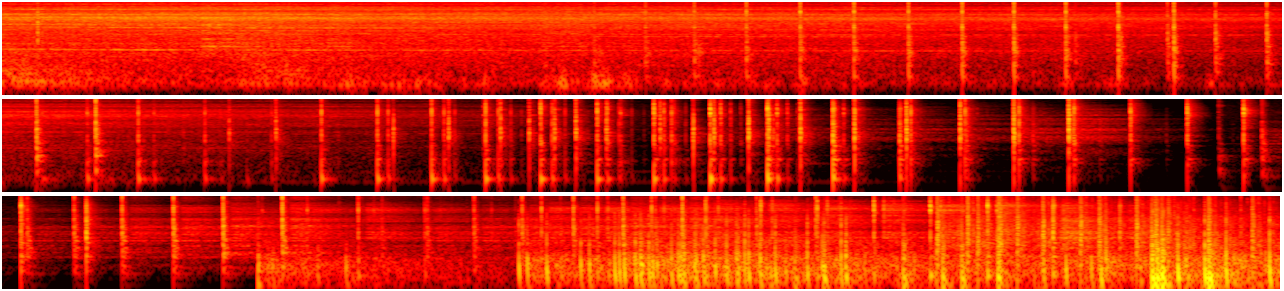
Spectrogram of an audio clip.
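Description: Layered soundscape of found noises: a steady hiss that slowly fades, while sharp clicks come in and grow more frequent, a few each second. Near the end a loud, dense crackling noise starts suddenly and is the loudest thing heard.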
